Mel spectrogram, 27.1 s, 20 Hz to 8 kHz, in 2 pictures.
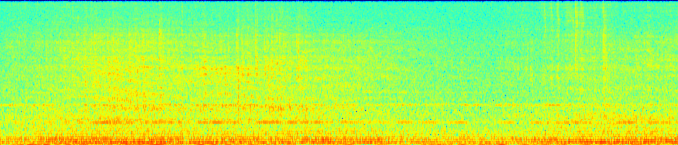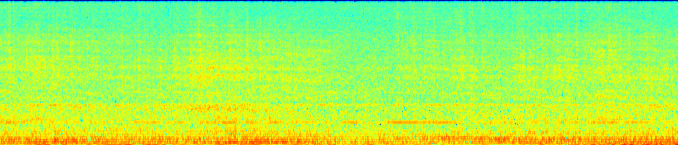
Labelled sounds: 17.7	18.0	vessel noise, 1.9 to 2.0 kHz

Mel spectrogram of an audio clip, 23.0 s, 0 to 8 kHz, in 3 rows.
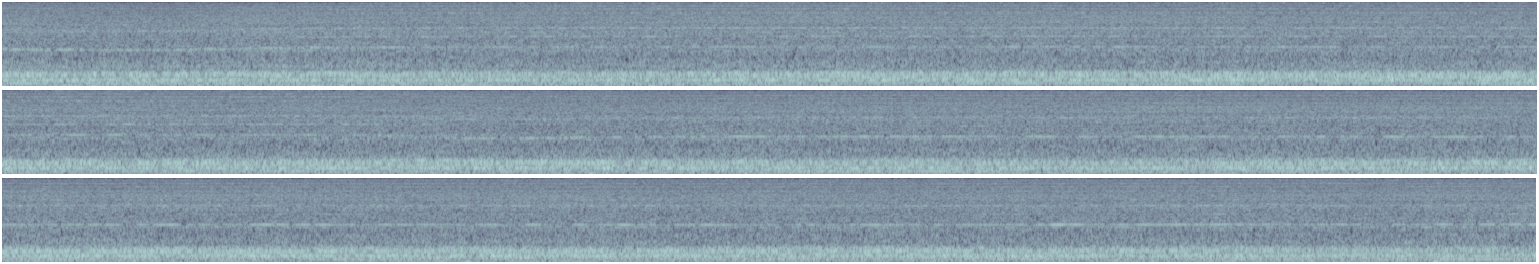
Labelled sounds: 1.2	1.9	vessel noise, 1.4 to 3.0 kHz

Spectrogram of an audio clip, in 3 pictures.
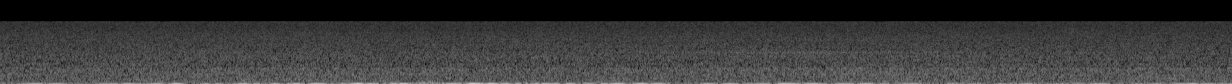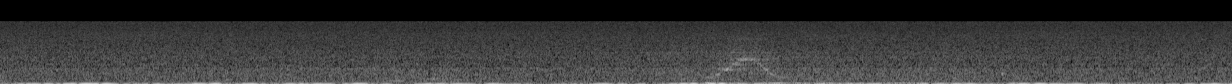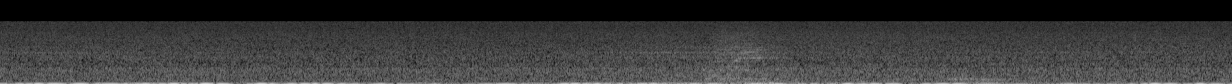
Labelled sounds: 19.6	19.9	humpback whale, 0.80 to 1.3 kHz

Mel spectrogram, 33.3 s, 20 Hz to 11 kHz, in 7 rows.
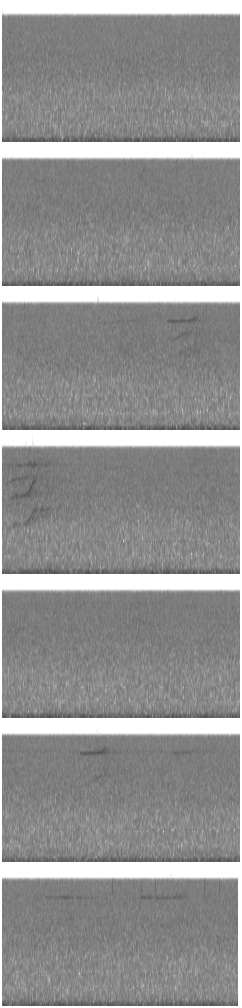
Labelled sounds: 14.3	15.3	killer whale, southern resident, 1.3 to 5.6 kHz
25.3	26.0	killer whale, southern resident, 4.8 to 6.0 kHz
31.2	32.1	killer whale, southern resident, 5.0 to 5.9 kHz

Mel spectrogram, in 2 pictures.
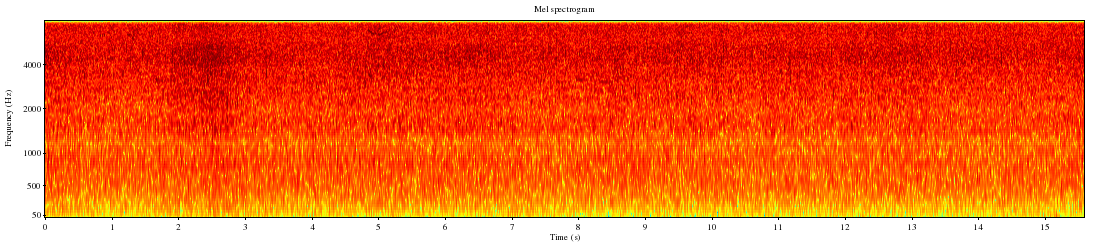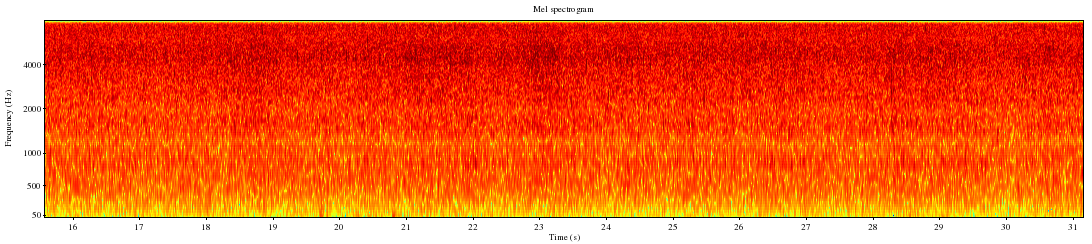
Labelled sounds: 4.8	5.2	Pacific white-sided dolphin, 6.4 to 7.0 kHz

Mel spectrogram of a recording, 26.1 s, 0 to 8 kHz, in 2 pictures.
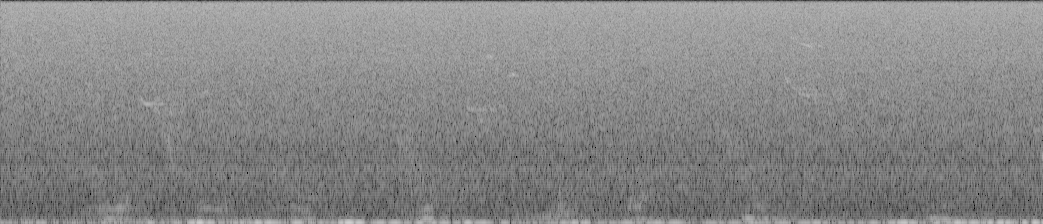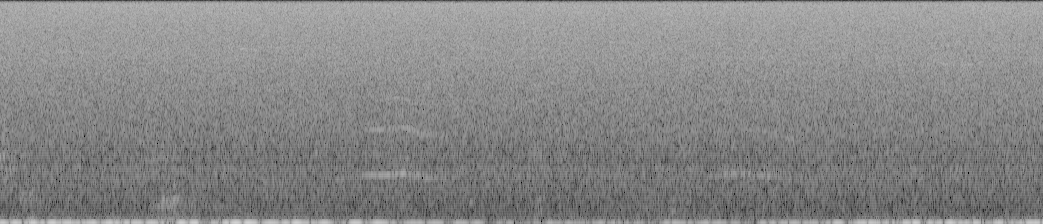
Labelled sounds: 1.7	2.0	humpback whale, 1.6 to 2.0 kHz
9.9	10.2	humpback whale, 2.0 to 2.4 kHz
18.0	18.4	humpback whale, 1.2 to 1.4 kHz

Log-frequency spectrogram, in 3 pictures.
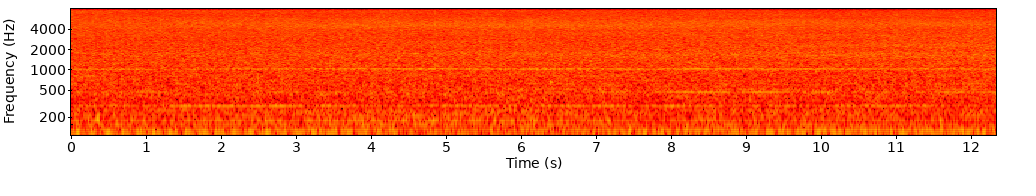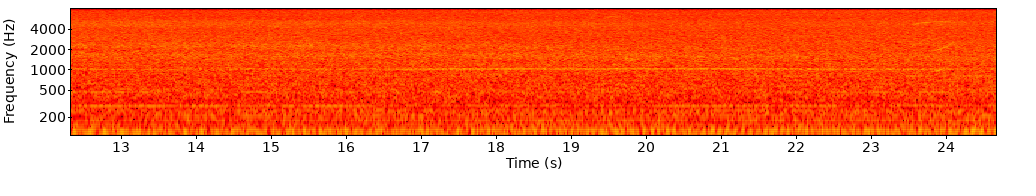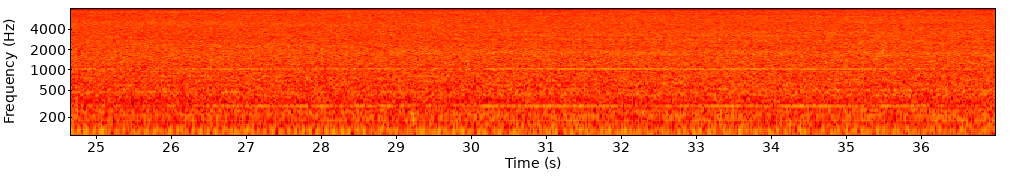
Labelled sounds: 23.5	24.0	killer whale, southern resident, 4.7 to 6.0 kHz

